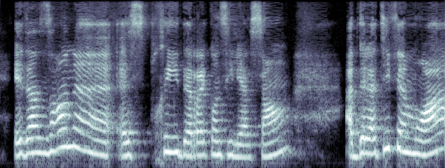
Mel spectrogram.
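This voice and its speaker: The speaker has a strong Spanish accent, talking at a fairly slow pace with ordinary pitch variation. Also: woman. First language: Spanish (speaking French). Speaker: youth program manager. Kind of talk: webinar presentation. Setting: video call webinar.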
